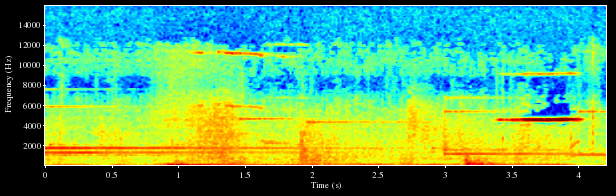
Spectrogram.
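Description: A wooden door swings open with a creak.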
